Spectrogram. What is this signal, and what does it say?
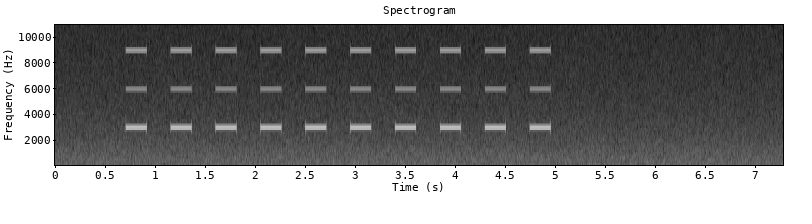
Beep code, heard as a piezo beeper, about 3000 Hz. 10 short. In AMI BIOS tables: CMOS shutdown register error.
